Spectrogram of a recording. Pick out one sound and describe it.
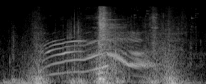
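Metal blades clash with a sharp ring.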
